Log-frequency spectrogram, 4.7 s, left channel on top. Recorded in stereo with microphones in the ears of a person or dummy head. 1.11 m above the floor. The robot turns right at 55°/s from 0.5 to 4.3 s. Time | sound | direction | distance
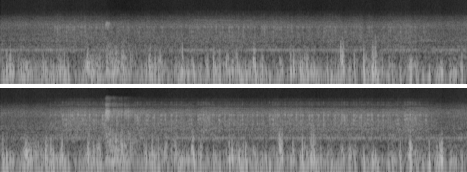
1.1 | an explosion | 60° right (ahead or behind) | ?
